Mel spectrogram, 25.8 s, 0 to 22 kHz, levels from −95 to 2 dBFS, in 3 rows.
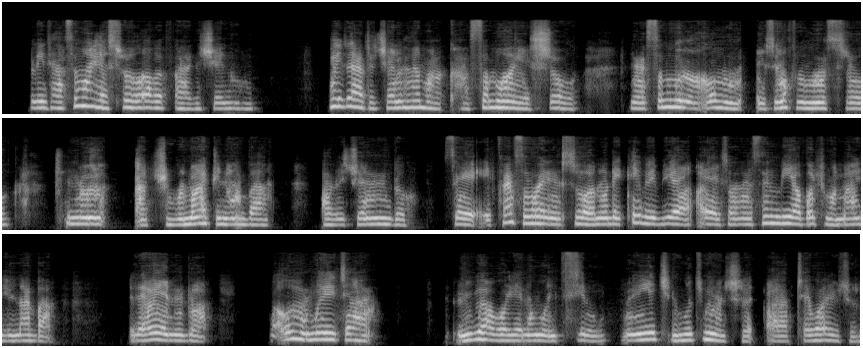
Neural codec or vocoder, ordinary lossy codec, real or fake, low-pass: codec, 24 kHz, 1.5 kbps, HILCodec; none; fake; none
